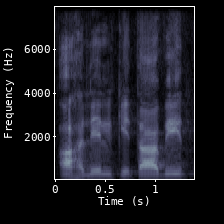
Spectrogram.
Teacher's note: تا کو اس وجہ سے کھینچ رہا ہوں کیونکہ اس پر کھڑا زبر آیا ہے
